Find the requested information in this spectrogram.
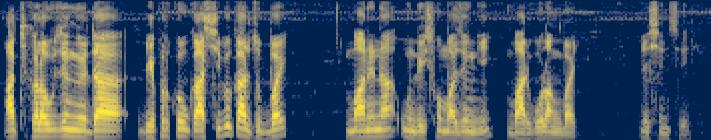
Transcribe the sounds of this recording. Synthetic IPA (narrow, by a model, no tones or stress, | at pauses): atʰi̥kʰalawzɯŋɯdadepʰɯɾkʰɯwɡasibɯɡaɾzup̚baj | manɯnaʔundɯjsɔmazɯŋnibaɾɡolaŋba̰j | esensḛ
